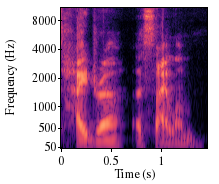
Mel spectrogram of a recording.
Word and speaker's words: Hydra Asylum: So I tell people it's like the easiest way to remember how to say it is Idris Elba. Hydra Cyber. Idris Elba. Hydra Elba.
